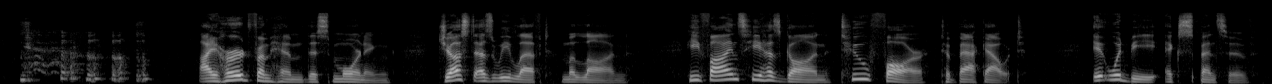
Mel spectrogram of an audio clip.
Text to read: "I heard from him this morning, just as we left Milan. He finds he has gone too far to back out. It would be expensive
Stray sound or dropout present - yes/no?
yes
